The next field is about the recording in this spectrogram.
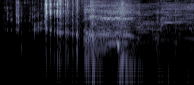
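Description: Loud crunching of chips, a rapid cluster of crisp bites and chewing lasting a couple of seconds, with no talking.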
